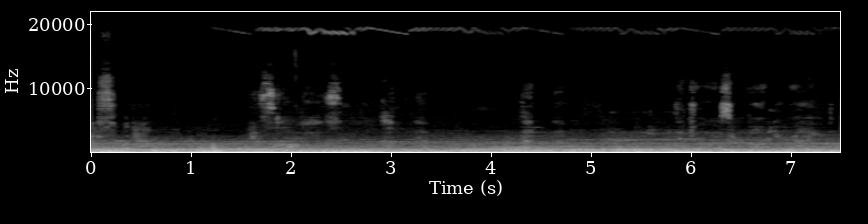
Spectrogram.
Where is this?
on a subway train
